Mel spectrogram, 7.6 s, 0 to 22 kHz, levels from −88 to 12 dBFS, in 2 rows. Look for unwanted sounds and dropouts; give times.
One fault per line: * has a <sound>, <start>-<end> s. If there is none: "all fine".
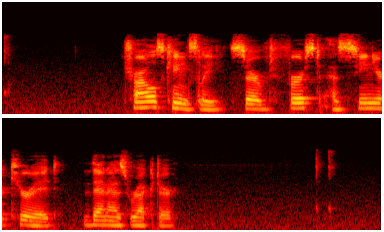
all fine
